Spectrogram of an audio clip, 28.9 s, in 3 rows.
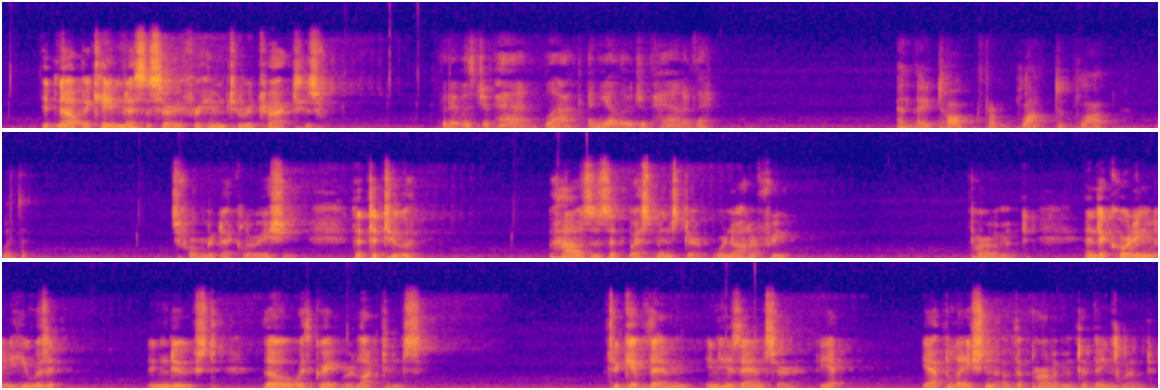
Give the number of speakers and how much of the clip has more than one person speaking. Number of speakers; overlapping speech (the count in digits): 3, no overlap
